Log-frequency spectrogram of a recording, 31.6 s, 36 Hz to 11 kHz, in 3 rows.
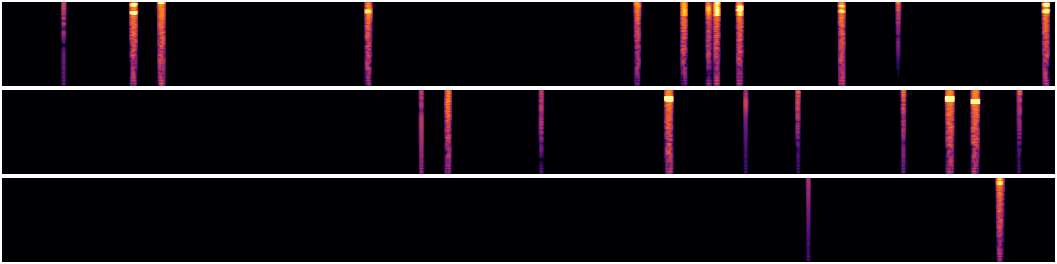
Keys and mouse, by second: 0.6-2.0 drag, 2.9-4.4 drag.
